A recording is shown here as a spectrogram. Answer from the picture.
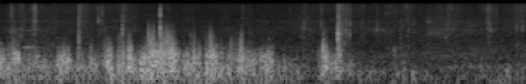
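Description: Footsteps in flip-flops on rough rock: a run of irregular scuffs and slaps that thins out after about four seconds.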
